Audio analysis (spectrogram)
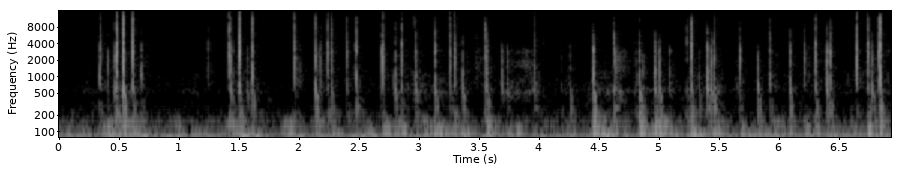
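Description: Long pointed acrylic nails tap and lightly scratch the back of a flat smartphone lying face down in a glossy leopard-print plastic hard case on a towel. Quick, dry, bright clicks come in uneven rapid bursts with very short decay, over a soft low rumble and faint scratchy texture.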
